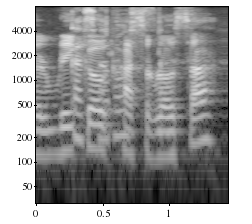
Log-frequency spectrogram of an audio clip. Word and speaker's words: Enrico Casarosa: I want to say that's how you say his name. Enrico Casarosa.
